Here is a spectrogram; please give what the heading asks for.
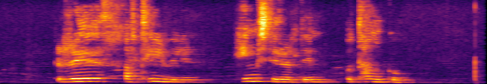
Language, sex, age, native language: Icelandic, female, 12, Icelandic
